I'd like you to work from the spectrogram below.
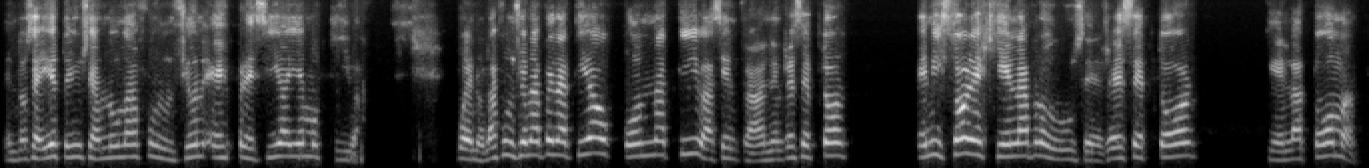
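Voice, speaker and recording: Paraguayan guy teaching over a video call, high voice, dry close sound, keeps asking the class stuff. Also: a little mellow, no room sound. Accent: Paraguayan Spanish. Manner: explains slowly, repeating himself and asking the class questions. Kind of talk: online class lecture.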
